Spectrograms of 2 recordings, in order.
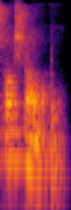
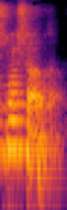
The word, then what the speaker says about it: শ্মশান: যেমন শ্মশান, তার অবশ্যই সাথে ম আছে, সকল স্বরের উচ্চারণ তার অবশ্য ম চলে যাবে, ময়ের উচ্চারণ যেহেতু হচ্ছে না, চন্দ্রবিন্দু হয়ে যাবে। তাহলে ম যার সাথে যুক্ত তার উপর চন্দ্রবিন্দু হয়ে যাবে, শ্মশান।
